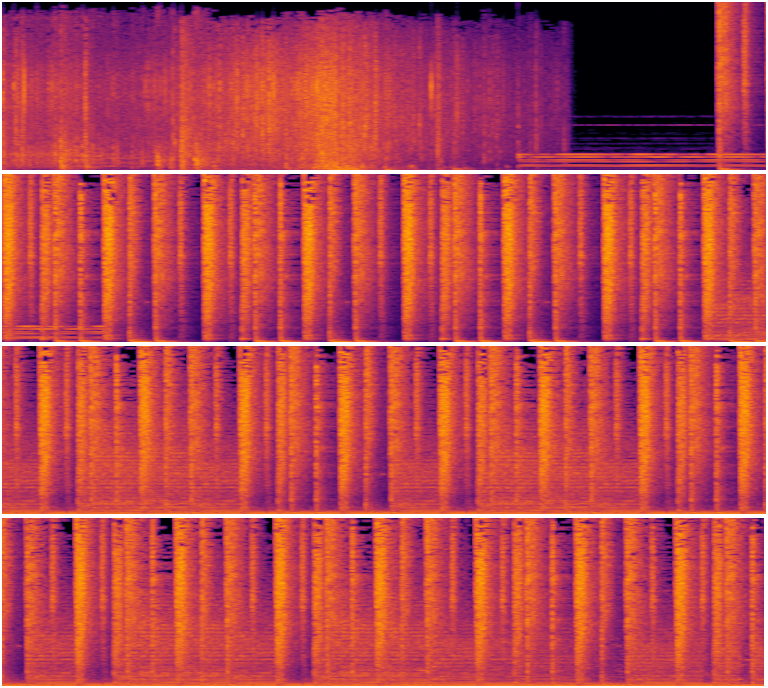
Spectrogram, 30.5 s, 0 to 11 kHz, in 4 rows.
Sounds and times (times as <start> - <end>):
Music: 5.2 - 30.5.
